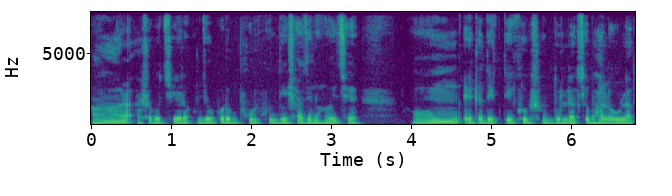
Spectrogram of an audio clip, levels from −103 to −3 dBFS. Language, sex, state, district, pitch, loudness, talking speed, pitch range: Bengali, male, West Bengal, North 24 Parganas, 110 Hz, -33 LUFS, 175 wpm, 105-110 Hz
